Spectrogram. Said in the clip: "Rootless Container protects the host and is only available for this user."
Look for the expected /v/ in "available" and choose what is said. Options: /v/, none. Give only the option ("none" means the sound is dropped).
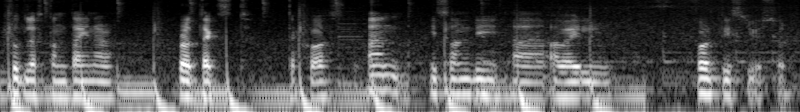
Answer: none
